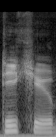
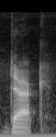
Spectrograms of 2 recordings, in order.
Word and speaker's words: deque: what a deck is it looks like DQ but it's actually pronounced deck so DAC also known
